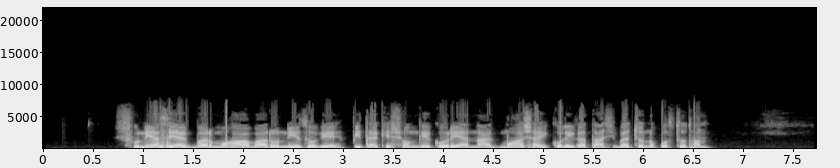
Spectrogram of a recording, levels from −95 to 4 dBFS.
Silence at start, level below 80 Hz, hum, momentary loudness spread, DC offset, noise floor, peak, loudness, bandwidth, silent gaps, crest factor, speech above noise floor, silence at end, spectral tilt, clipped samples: 0.75 s; -38 dBFS; none; 5 LU; under 0.1%; -65 dBFS; 0 dBFS; -16 LUFS; 7.4 kHz; none; 16 dB; 50 dB; 1.05 s; -8 dB/octave; under 0.1%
